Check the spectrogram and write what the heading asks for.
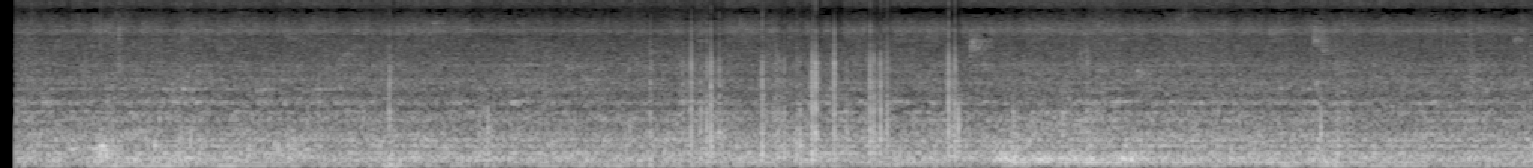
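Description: Aquarium pumps and circulating water running with a steady low hum and rushing noise, with a few faint clicks in the middle.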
